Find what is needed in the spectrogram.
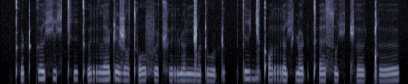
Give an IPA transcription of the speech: kʼ ʉ ʈ k ø ç i ç tʰ i kʼ ʉ r l ɛ ʈ i ʐ ɔ tʼ o f ø ʈ͡ʂʰ y r ɳ œ ŋ͡ǁ o ʈ u ʈ | t̪ i ɟ ɛ kʼ ɔ r œ ç ɳ œ ʈ tʼ ɛ s u ç cʰ ø ǃ ø

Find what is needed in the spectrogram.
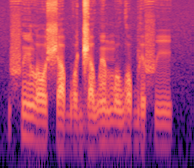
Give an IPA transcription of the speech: f ĩ˧ l ɔ˨ ʃ a˨ b ɔ˨ d͡ʒ a˨ w ɛ̃˧ m o˧ w ɔ˧ b e˨ f i˧

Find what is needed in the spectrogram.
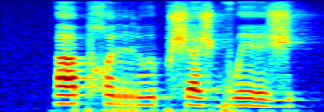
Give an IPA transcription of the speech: a p χ ʏ r β ɪ p ʃ a ʒ ɡ w e ʒ

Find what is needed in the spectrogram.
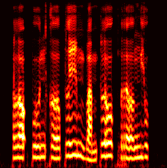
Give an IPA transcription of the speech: l ɔ˥˩ ʔ p uː˦˥ n k ɤː˦˥ p l iː˥˩ m b a˩˦ m p l oː˥˩ k̚ r ɤː˦˥ ŋ j u˥˩ k̚

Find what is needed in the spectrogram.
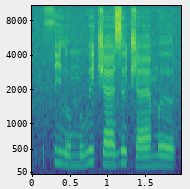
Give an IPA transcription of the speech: θ i˥˧ l ʊ˩˧ m ʊ˩˧ β e˥ t͡ʃ æː˧ z ɘ˥˧ t͡ʃ æː˩˧ m əː˧˩

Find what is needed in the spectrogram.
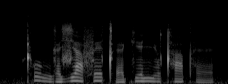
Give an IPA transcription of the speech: ʈʰ u˦˨ ŋ ɡ ɛ˨ zʲ a˦˨ f e˦ tʼ ɛ˨ kʲ e˦ nʲ o˦ tʰ a˦ pʰ ɛ˨

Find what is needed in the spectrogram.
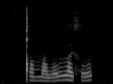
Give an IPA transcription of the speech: ǃ ɔ m ɒ w o w lˠ ɨ x o

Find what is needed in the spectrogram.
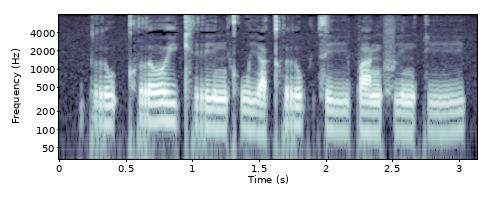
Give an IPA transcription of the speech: p r u˦˥ ʔ kʰ r ɤː˥˩ j kʰ r i˧ n kʰ w i˨˩ a̯ kʰ r u˥˩ k̚ s iː˧ p a˧ ŋ f i˧ n k iː˦˥

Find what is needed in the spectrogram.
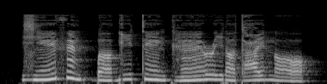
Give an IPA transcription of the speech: zʲ ẽ θ ɛ̃ d ɓ ʌ ɡ i t ẽ ɡʱ ɛ̃ ɹ i ɾ ʌ d ʕ e n ɔ

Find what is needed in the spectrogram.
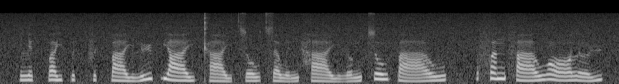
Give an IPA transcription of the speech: l ɪ˧ k̚ p ɐ˧ j p ɪ˨ k̚ f ɪ˨ k̚ p aː˨˩ j l yː˥ p̚ j aː˨ j kʰ aː˨˩ j t͡s o˨˧ w t͡s ɐ˨˩ w ɪ˨˥ ŋ h aː˨˩ j l ʊ˨˥ ŋ t͡s o˥ w p aː˨˥ w | f ɐ˥ ŋ f aː˨˥ w ɔː˨˧ l ɵ˨˥ ɥ

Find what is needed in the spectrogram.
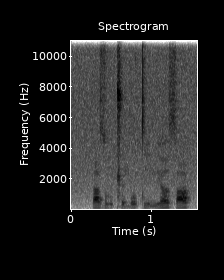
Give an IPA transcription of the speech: i zˤ ʏ m ǁ ʏ j o t i mʲ œ j sˤ ə

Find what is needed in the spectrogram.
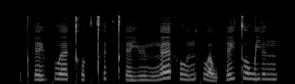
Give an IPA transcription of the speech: pʰ e˨˧ j kʷ ɛː˧ kʰ ʊ˨˥ k̚ t̪ʰ ɪ˥ k̚ t̪ʰ e˨˧ j yː˨ m ŋ ɛː˥ h uː˨˥ n kʷ aː˨˩ w h e˥ j t̪ o˥ w j ɪ˥ ŋ

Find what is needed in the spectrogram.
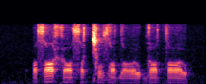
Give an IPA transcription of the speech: ʔ ʌ sˤ ɛ x ɯː sˤ ɯ ǀ u zˤ e dˤ ʌ w oː ɡ o tˤ o

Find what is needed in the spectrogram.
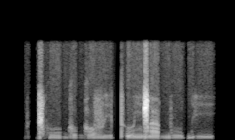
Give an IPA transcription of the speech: ǁʰ u ɡ o ɡ ɔ v i tʼ ʊ ŋ͡ǁ a b u ɓ i

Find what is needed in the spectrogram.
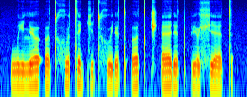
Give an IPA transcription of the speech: w i lʲ ɤ ʔ ɤ t xʷ ɐ t e kʲ e t xʷ i ɾʲ ɤ t ʔ ɤ t t͡ʃʼ ɛ ɾʲ ɜ t pʲ ɤ xʲ ɛ t

